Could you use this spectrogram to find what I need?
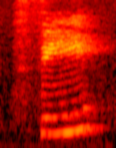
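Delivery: sharp yell at the screen. A narrator's reading. Villain yelling at his stubborn computer, loud. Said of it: "Doctor Reaper yelled at the computer screen".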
